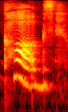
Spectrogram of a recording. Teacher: we wouldn't say cogs we would say cogs with the sound Z at the end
